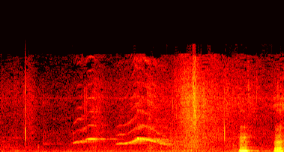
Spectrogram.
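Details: Angry pet cockatiel, provoked by a person waving a graduation gown like a bullfighter and charging at it, gives rising and falling whistled notes, then two short low bursts.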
